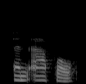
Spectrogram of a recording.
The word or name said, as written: an apple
